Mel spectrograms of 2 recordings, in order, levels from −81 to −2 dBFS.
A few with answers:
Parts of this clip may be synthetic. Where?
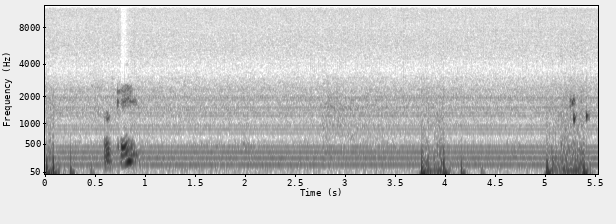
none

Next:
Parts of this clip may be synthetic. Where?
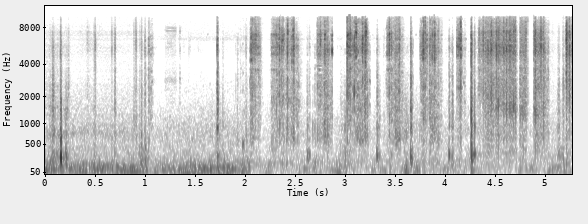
0.0-1.0 (autoencoder, DAC-VAE); 4.2-5.3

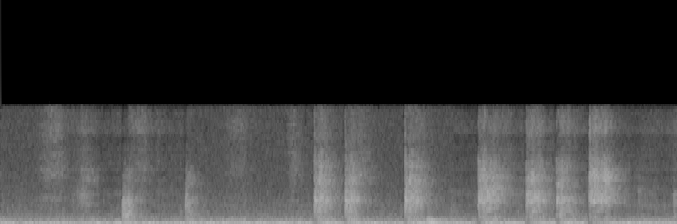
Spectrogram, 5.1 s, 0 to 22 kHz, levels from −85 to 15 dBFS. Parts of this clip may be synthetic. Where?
0.5-1.4 (codec, HILCodec); 3.4-5.1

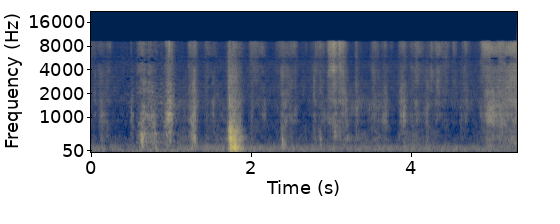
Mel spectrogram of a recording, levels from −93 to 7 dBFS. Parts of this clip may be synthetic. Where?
0.0-0.4 (vocoder, WaveNeXt); 1.1-5.3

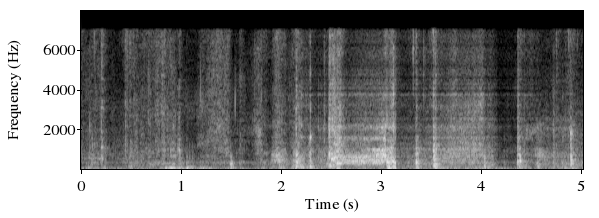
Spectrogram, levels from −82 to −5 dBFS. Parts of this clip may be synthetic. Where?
2.2-4.6 (codec, DAC)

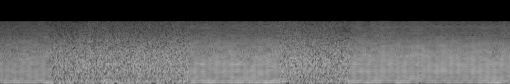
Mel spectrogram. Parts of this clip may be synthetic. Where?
0.0-0.5 (vocoder, Vocos); 1.9-2.8; 3.5-5.1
